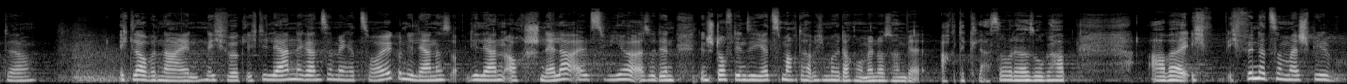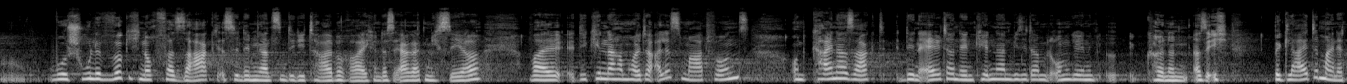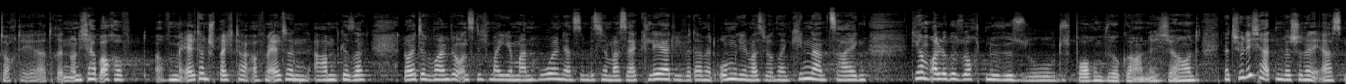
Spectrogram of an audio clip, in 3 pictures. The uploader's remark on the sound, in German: Das digitale #Quartett live on stage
